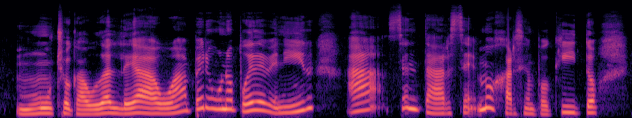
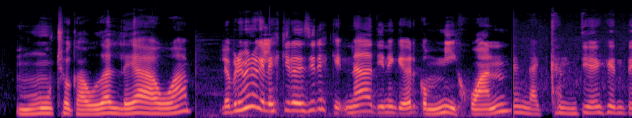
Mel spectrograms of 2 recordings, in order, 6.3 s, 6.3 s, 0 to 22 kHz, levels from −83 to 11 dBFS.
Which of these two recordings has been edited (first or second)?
second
